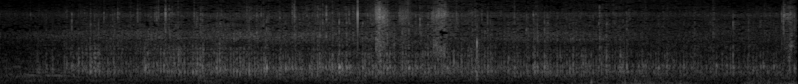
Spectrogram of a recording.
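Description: Small electric gear motor of a homemade RC tractor running, with a steady whirring rattle as it drives over concrete; the noise swells about a second in, with a few sharp clicks near the middle.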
